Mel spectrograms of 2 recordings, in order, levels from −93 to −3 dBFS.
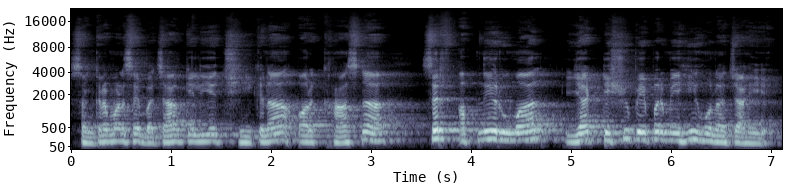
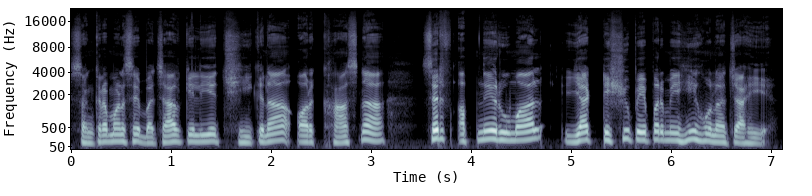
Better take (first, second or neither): second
